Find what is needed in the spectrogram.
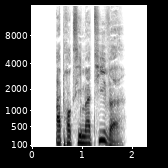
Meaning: inflection of approximativ: 1. strong/mixed nominative/accusative feminine singular 2. strong nominative/accusative plural 3. weak nominative all-gender singular
- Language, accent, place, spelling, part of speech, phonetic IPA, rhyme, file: German, Germany, Berlin, approximative, adjective, [apʁɔksimaˈtiːvə], -iːvə, De-approximative.ogg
